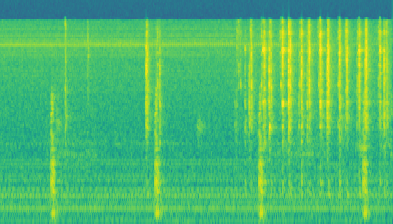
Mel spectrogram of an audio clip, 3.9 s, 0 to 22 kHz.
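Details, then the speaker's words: Atari Star Wars arcade machine on power-up: steady hiss with tone near 200 Hz and sharp tick about once a second, sound board apparently resetting in a loop; flaky pins on the interconnect board suspected. "sounds like the sound B's just resetting in a loop so we need to get the back off the machine take a look at that"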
